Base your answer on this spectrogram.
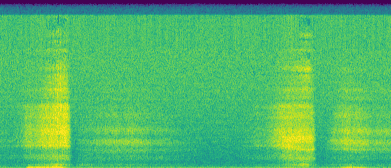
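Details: Big pig Queenie snoozing: a loud deep vibrating snore lasting under a second, a long quiet pause with soft breathing hiss, then a second airy breath and a shorter low rumbling snore.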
